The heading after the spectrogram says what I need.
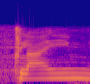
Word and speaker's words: climb: See where the B is silent. So you have bomb, you have climb, you have comb.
